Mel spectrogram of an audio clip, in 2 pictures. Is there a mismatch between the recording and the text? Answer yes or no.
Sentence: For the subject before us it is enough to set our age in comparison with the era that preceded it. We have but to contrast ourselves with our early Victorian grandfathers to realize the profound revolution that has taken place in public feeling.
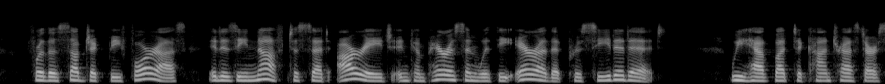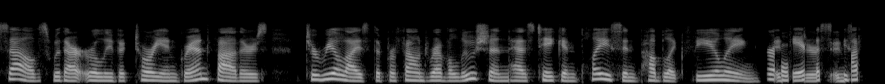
yes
